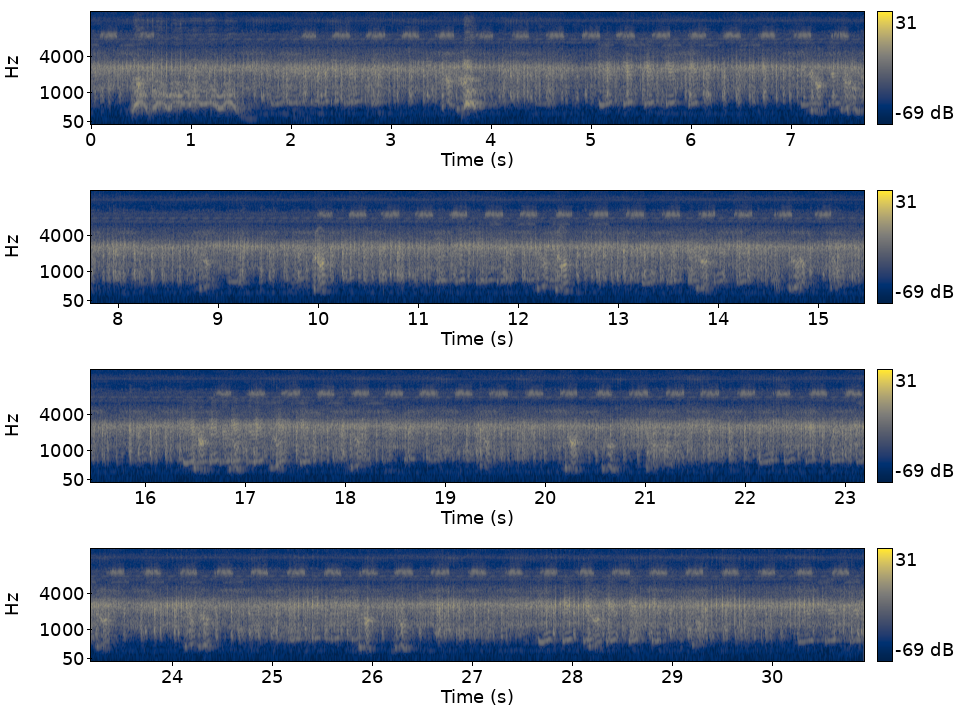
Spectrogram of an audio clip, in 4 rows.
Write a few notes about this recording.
Ecological pool, Various types of frogs, Frogs chirping, Zoom H2n MS+XY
